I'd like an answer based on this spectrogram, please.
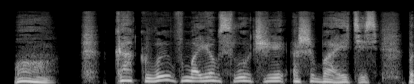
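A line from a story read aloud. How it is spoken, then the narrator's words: Quiet, conciliatory. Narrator (Russian): подхватил швейцарский пациент тихим и примиряющим голосом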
